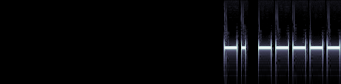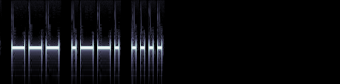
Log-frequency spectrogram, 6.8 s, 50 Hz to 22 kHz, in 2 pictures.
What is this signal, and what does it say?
Morse code, heard as a keyed tone, about 28 wpm, 700 Hz. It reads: N0OPH
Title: USA Call Signs - 5 Characters - Repeated 3x - 28wpm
